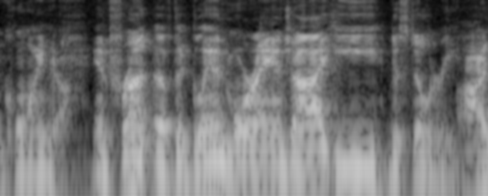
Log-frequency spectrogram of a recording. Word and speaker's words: Glenmorangie: and cask to coin in front of the glenmorangie distillery I pronounce that Glenmorangie very good when given time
